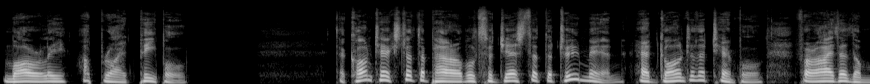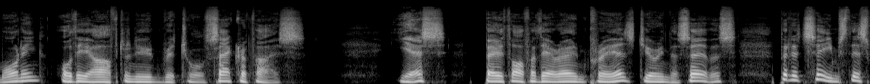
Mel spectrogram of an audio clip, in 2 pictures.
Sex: male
